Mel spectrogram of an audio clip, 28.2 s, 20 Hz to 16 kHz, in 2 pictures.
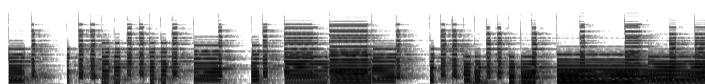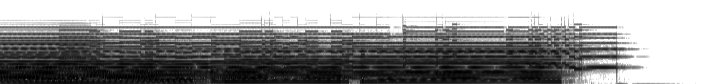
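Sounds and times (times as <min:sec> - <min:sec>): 
organ with full drawbars: 0:00.2 - 0:26.8.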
